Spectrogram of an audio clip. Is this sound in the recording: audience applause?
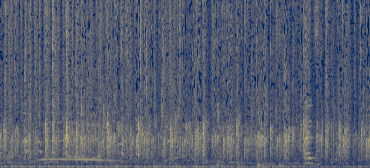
yes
